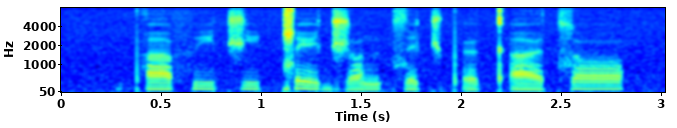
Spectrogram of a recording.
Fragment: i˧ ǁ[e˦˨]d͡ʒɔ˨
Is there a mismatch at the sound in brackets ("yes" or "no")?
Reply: no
